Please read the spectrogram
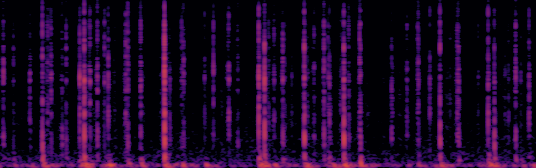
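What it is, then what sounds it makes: Cardboard card game box. Fingertips with short dark-painted nails tap and scratch the top of a small, flat, hollow pink printed cardboard box for a children's card game, which lies on a fleece blanket. Quick, irregular dry taps and clicks sound with bright, scratchy edges and a faint low thump beneath. Each hit dies away almost at once at a soft, quiet level.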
